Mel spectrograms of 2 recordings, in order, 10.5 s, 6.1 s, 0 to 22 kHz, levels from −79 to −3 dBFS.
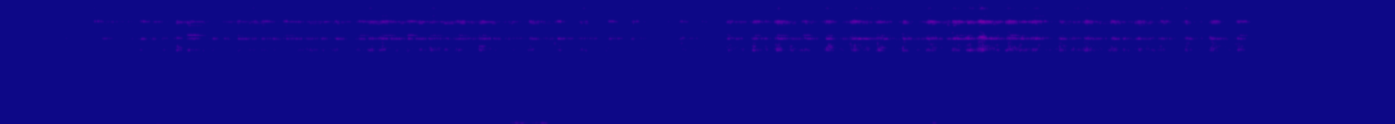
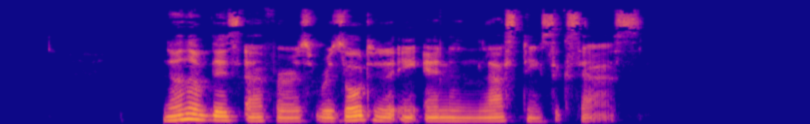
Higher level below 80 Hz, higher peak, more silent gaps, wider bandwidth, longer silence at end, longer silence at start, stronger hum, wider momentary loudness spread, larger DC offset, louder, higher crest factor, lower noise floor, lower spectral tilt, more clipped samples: second, under -90 dBFS vs -70 dBFS; second, -40 dBFS vs -4 dBFS; neither; first, over 20 kHz vs 16 kHz; second, 0.75 s vs 1.25 s; second, 0 s vs 1.2 s; neither; first, 9 LU vs 6 LU; neither; second, -58 LUFS vs -24 LUFS; about the same, 22 dB vs 22 dB; second, -83 dBFS vs under -90 dBFS; second, 4 dB/octave vs -4 dB/octave; neither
